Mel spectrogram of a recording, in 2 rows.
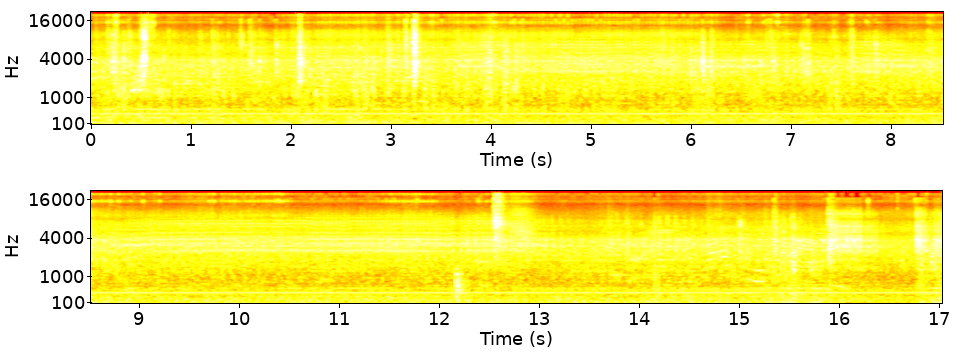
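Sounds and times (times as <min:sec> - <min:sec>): bus interior fittings rattling: 0:00.0 - 0:10.4
bus ride hum and whine: 0:00.0 - 0:17.0.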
